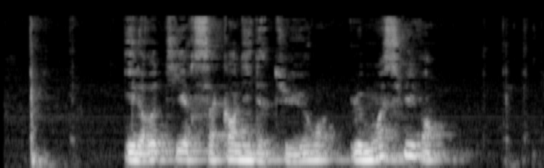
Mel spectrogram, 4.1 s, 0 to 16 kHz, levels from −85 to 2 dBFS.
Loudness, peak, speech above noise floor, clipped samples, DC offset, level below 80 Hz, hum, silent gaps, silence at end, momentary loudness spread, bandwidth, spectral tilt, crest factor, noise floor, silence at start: -17 LUFS; 0 dBFS; 42 dB; under 0.1%; under 0.1%; -52 dBFS; none; none; 0.75 s; 12 LU; 11.5 kHz; -7.5 dB/octave; 16 dB; -58 dBFS; 0.25 s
